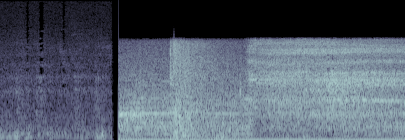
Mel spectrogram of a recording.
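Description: Low train running noise that cuts off abruptly about a second in, then a louder train scene: a steady rumble with a faint steady whine and a short burst of hissing about halfway through.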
